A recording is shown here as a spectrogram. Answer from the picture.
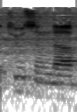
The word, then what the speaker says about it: Thyssen: That's actually the correct pronunciation of T-H-Y-S-S-E-N, which is a German, a Dutch name. The Dutch, I'm told, pronounce Y's like U's, and the Germans pronounce double S like a Z, so it's actually pronounced Thyssen.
